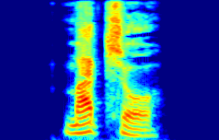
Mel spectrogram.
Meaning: macho
- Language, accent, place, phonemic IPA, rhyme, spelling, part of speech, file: German, Germany, Berlin, /ˈmat͡ʃo/, -at͡ʃo, Macho, noun, De-Macho.ogg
